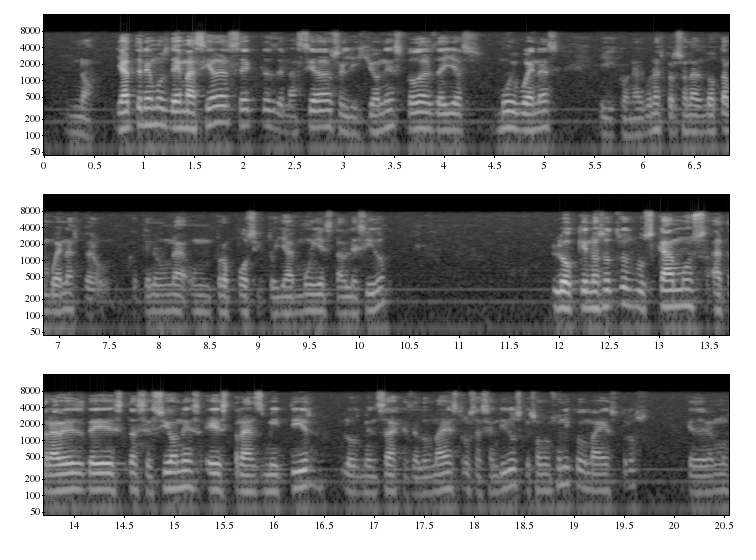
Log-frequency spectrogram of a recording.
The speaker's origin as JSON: {"language": "Spanish", "town": "Monterrey", "region": "Nuevo León", "country": "Mexico", "said": "Soy de aquí de Monterrey."}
